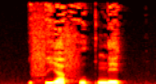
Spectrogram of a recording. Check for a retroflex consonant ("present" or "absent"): absent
